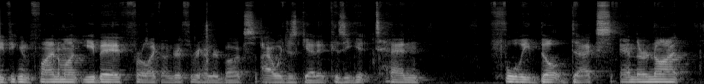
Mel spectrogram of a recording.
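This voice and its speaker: Medium-pitched male voice with fairly even intonation over noticeable background noise. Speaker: YouTuber opening trading card packs. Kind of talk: casual unboxing commentary. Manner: fast; casual with many fillers.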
